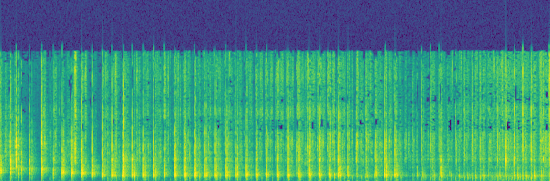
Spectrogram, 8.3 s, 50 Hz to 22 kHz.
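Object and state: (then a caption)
Cardboard gift box tapped with nails. A small hollow cardboard gift box with a gold glitter lid, held in one hand, is tapped quickly with long nails. It makes a rapid, slightly uneven run of crisp, hollow taps with a papery tone around 800 Hz. The taps blur into a denser, softer patter near the end.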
